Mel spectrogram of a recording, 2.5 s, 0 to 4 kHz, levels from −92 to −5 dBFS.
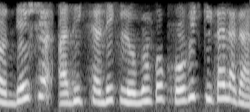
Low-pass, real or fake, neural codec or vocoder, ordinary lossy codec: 3.6 kHz; fake; codec, 16 kHz, 4 kbps, FreqCodec, smaller model; AAC, 24 kbps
